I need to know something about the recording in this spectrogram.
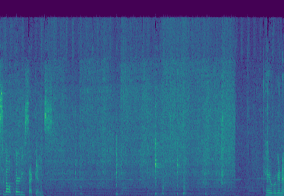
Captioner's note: veggies stirring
